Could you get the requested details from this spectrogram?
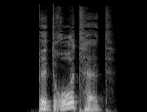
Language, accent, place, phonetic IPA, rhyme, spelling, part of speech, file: German, Germany, Berlin, [bəˈdʁoːtət], -oːtət, bedrohtet, verb, De-bedrohtet.ogg
- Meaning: inflection of bedrohen: 1. second-person plural preterite 2. second-person plural subjunctive II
